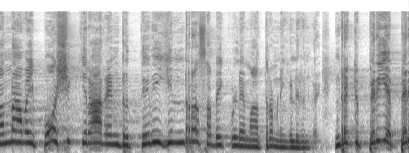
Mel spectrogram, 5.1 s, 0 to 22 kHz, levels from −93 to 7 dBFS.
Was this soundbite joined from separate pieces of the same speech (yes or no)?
yes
